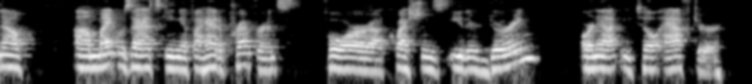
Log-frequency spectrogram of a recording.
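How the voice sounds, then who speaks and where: A man with an American accent and a fairly high voice talks at a moderate pace with fairly even intonation. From North Dakota, US. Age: 60s. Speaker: chiropractor. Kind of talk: presentation. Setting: video call. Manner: soft-spoken. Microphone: quiet, far from computer mic.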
